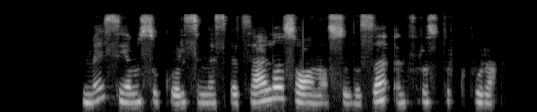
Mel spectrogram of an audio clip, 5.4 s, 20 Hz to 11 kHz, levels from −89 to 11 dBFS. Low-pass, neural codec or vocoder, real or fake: 7.2 kHz; none; real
